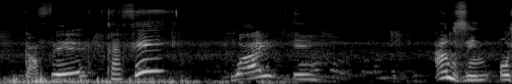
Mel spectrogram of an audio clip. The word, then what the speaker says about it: 咖啡: It means pronounced as cafe. cafe.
